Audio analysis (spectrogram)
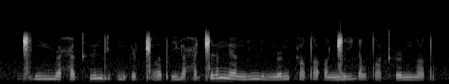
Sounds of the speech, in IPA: ɡ͡ǁ i ʎ mː ə˞ ħ ə kʰ ɨ n d i p ə m k ə ɭ ɡ͡ǁ ɔ ɐ̯ pʼ i j ə ħ ɛ ǁ ɨ ɐ̯ ŋ ɛ ɐ̯ ŋ i ŋ i m ŋ ə˞ ŋ k ə tˤ ə ʔ ɔ ŋ͡ǁ i ʎ ə ʎ tˤ ə˞ kʰ ə˞ ŋ n i tˤ

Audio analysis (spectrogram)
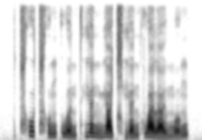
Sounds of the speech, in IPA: t͡sʰ u˥ t͡sʰ ʊ˧˥ ŋ k w ə˨˩ n t̪ʰ j ɛ˥˧ n m j ä˥˩ t͡ɕʰ j ɛ˧˥ n f w ä˥˩ l a˨˩ ɪ̯ m ɤ˧˥ ŋ

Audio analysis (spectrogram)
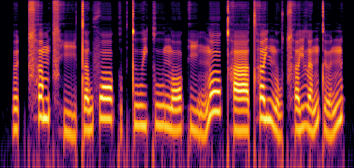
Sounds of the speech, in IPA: ɵ˨ t̚ t͡sʰ ɐ˥ m t͡sʰ iː˨˩ t̪ ɐ˨˧ w f ɔː˥ k ʊ˨ k̚ t̪ uː˧ j k uː˧ n̪ ɔː˨˧ k iː˨˩ ŋ n̪ ɔː˥ kʰ aː˨ t̪ʰ ɐ˥ j n̪ o˨˩ w t͡sʰ ɐ˨˧ j l ɐ˨˥ n t̪ ɵ˨˥ n

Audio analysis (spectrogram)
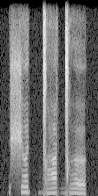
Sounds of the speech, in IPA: ʃ ə tʲ ɡ͡ǀ a ɡ͡ǀ ə

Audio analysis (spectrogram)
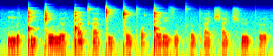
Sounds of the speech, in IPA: ŋ ə ǃ i ǁ o l ə ǃ a kʰ a ǀ i ǀ o tʰ ɔ ǃ ə ɾ e z o kʰ ə pʰ a t͡ʃʰ a t͡ʃʰ ø pʰ ə

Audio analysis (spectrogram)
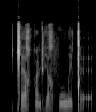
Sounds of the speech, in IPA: ǁ ɛ ʁ q ẽ ɖʱ e ʁ f u w e ǃ ɛ̰

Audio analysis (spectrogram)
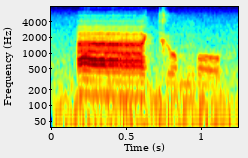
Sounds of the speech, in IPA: æː ɡʲ o ŋ o

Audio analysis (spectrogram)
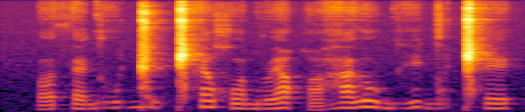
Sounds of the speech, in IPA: ʌ˩˧ θ ɛ˧ ɡʱ u˥ ɡ͡ǁ u˥˧ ǁʰ ɛ˥ χʷ a˧ b ɹ e˧˥˧ qʷ a˩˧ ɦ a˥ ð u˥˧ bʱ i˧˥˧ ɡ o˥˧ ǁʰ e˥

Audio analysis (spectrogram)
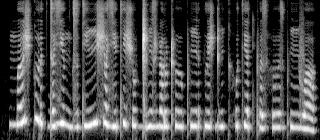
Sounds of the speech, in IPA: m əː ʃ k ɯ ɾ ə tʲ d ə zʲ əː ŋ d͡z ə tʲ iː ʃ ʌ zʲ ɘ tʲ ɾ i ʃ ɾ u ɡ͡ǁ i z ɳ ʌ ɾ u ʈʰ ɯː pʰ i ɾ ɘ k lʲ ʌ ʃ ɖʱ i k h u tʲ ɾ ɜ tʲ pʰ ə z h ɯː z pʰ iː v ʌ

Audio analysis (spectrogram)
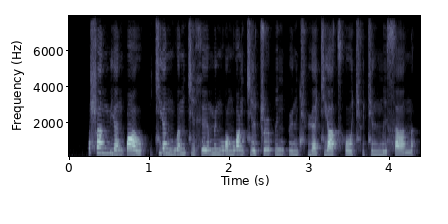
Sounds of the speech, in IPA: ʂ a˥ n m j ɛ˧˥ n p ɑ˥˩ ʊ̯ | t͡ɕ j ɛ˥˩ n m w ə˥ n t͡ɕ i˨˩ x e˧˥ ɪ̯ m y˥˩ n w ɔ˧˥ n̪ w ɑ˥ ŋ t͡ɕ i˨˩ ʈ͡ʂ ɻ̩˥ p i˥˩ ŋ p y˧˥ n t͡ɕʰ ɥ ɛ˧˥ t͡ɕ j ä˥˩ t͡sʰ o˥ ʊ̯ t͡ɕʰ y˨ t͡ɕ y˥˧ n m i˥˩ s a˧˥ n

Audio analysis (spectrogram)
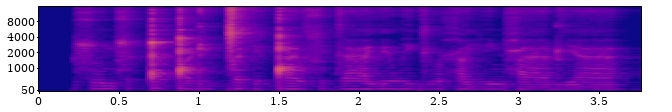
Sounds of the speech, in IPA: ɬ uː ɲ ɬ ɵ ǃ ɵ ǃ əː ɖ iː ǀ ɛ ɖ ɾʲ æ ǃ æ l ɬ i ɡ l æː lʲ ə w i ɡʲ uː ħ ə j iː ɲ ħ æː ɖ lʲ æː

